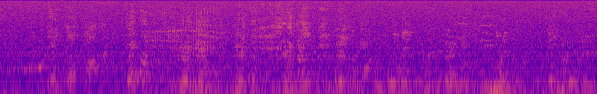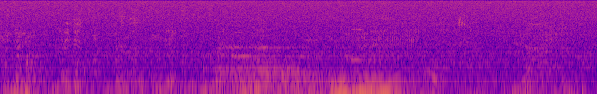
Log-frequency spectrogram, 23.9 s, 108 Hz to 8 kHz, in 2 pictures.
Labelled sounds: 3.3	3.9	humpback whale, 0.80 to 2.0 kHz
5.2	5.9	humpback whale, 0.93 to 2.6 kHz
6.8	7.1	humpback whale, 1.2 to 1.5 kHz
8.0	8.3	humpback whale, 1.6 to 2.0 kHz
9.6	9.8	humpback whale, 1.2 to 1.3 kHz
16.3	16.8	humpback whale, 0.80 to 1.0 kHz

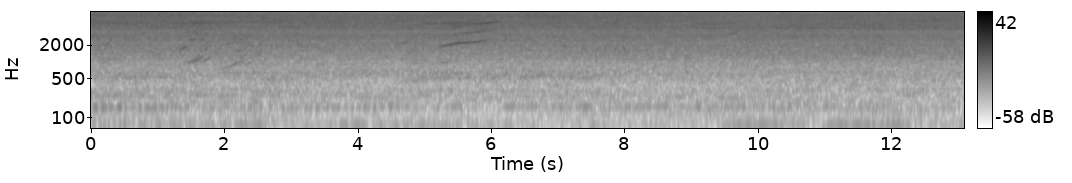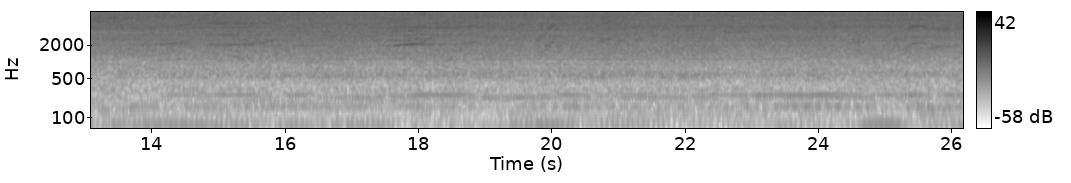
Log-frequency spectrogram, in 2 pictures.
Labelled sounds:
5.1	6.1	killer whale, southern resident, 1.0 to 5.7 kHz
15.0	15.5	killer whale, southern resident, 1.1 to 3.1 kHz
17.5	18.2	killer whale, southern resident, 1.9 to 4.3 kHz

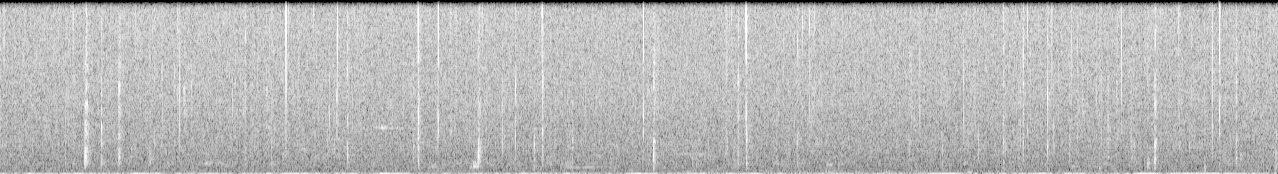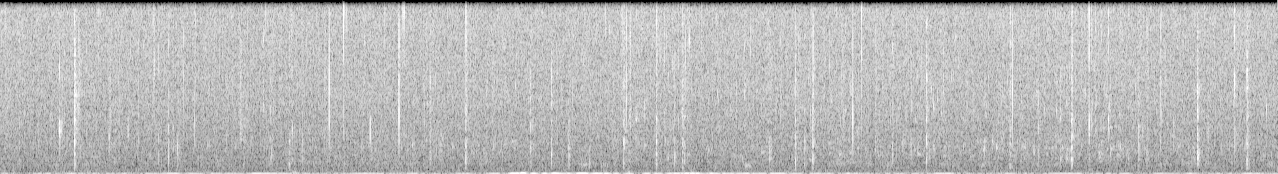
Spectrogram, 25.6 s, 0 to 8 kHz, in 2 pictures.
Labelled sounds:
5.6	6.2	killer whale, southern resident, J pod, call S04, 0.15 to 1.5 kHz
6.6	7.2	killer whale, southern resident, J pod, call S04, 0.23 to 1.1 kHz

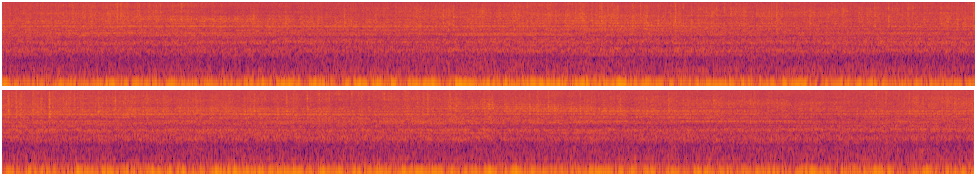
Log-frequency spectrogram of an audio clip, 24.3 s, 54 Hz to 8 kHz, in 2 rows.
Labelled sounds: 22.1	22.3	vessel noise, 2.4 to 2.7 kHz

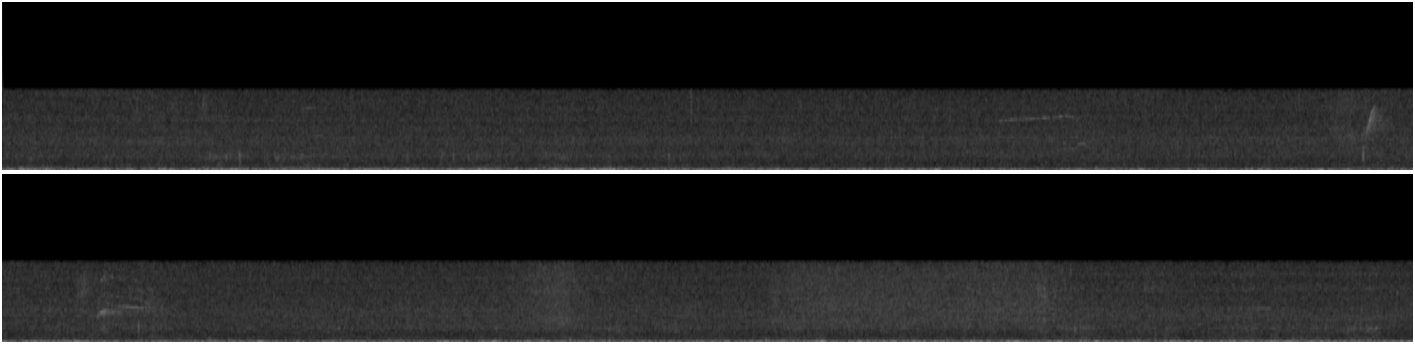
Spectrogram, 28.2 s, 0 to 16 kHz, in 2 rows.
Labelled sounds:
9.9	10.7	killer whale, 4.7 to 5.2 kHz

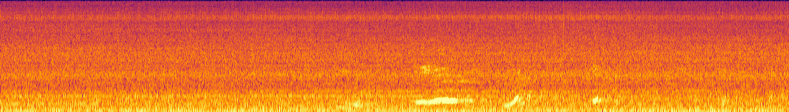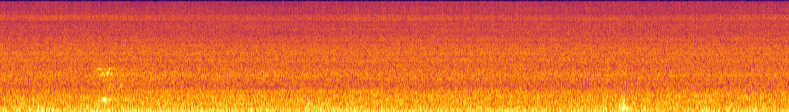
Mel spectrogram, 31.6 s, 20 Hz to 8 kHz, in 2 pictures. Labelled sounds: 8.2	9.1	humpback whale, 0.19 to 0.28 kHz

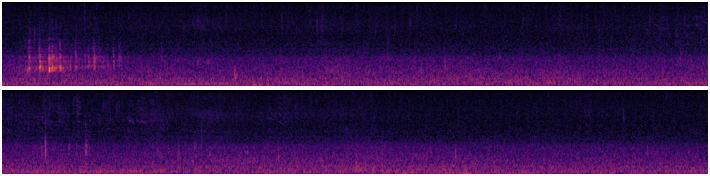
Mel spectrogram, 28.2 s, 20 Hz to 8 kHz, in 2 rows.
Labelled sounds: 16.8	17.1	Pacific white-sided dolphin, 2.4 to 2.8 kHz

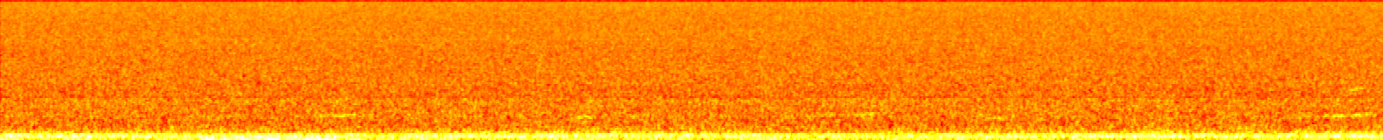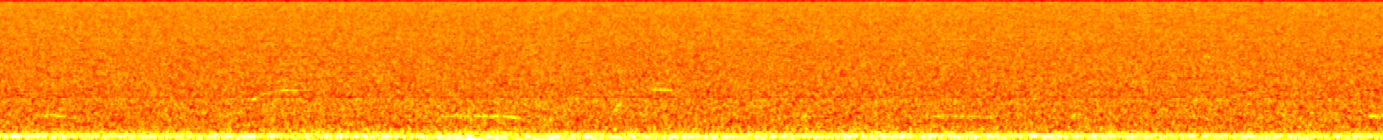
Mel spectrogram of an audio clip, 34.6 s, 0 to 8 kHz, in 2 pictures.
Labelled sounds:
25.4	25.7	humpback whale, 0.99 to 1.1 kHz

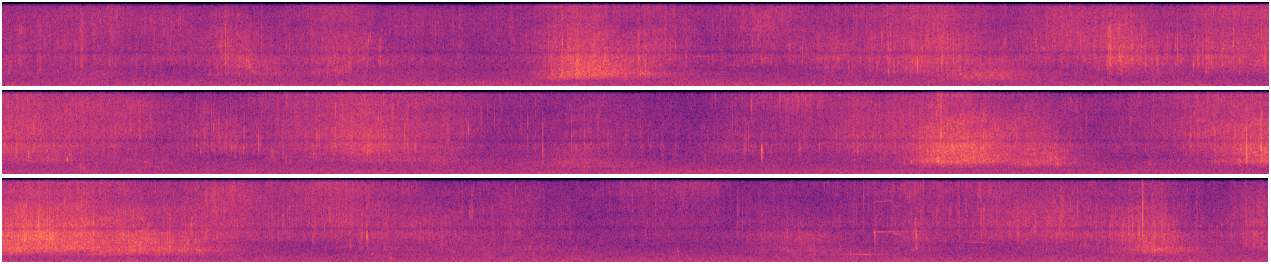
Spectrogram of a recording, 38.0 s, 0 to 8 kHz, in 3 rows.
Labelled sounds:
34.0	35.4	killer whale, Bigg's (transient), Gulf of Alaska transient, 1.7 to 3.0 kHz

